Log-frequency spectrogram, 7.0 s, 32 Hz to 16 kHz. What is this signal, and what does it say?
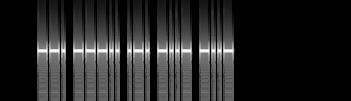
Morse code, heard as a keyed tone, about 20 wpm, 700 Hz. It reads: G8RXX
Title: DXCC-100 Call Signs - 5 Characters - Repeated 2x - 20wpm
